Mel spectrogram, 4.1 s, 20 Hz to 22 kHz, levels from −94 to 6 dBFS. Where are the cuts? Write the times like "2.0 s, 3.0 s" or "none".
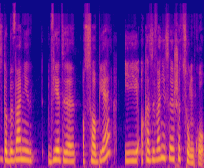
2.3 s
